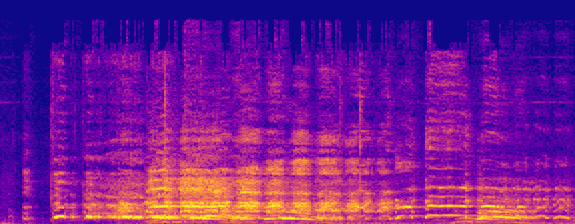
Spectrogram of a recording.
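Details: Kukuak Balenggek rooster, a native ornamental chicken from Solok, West Sumatra, crowing during a training session: a long run of rapid stuttering, wavering syllables after a sharp onset, sustained for several seconds.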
